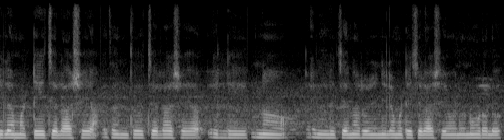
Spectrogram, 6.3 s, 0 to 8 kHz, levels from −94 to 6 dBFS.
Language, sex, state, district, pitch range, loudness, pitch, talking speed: Kannada, female, Karnataka, Dharwad, 170-180 Hz, -28 LUFS, 175 Hz, 105 wpm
